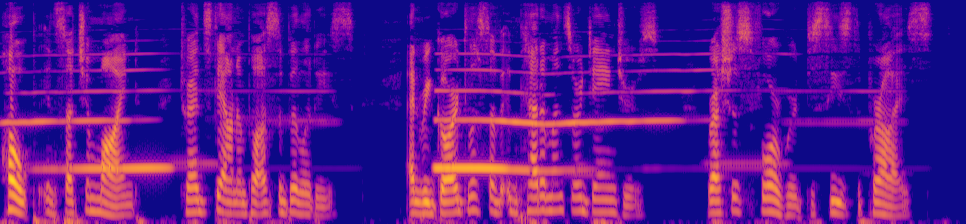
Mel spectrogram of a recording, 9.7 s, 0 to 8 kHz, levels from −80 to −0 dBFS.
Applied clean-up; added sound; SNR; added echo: classical method Wiener filter.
